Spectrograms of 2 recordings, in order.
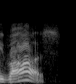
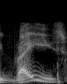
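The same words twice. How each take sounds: First: "vase" said as vahz; vahz, open vowel; broad A vase. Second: "vase" said as vayz; vayz, drawn-out vowel; long A vase. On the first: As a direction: say vase with a long ah, rhyming with spas. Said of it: "I grew up to say vase". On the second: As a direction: say vase to rhyme with days. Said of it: "to say vase was pretentious". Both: Shown as a demonstration.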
